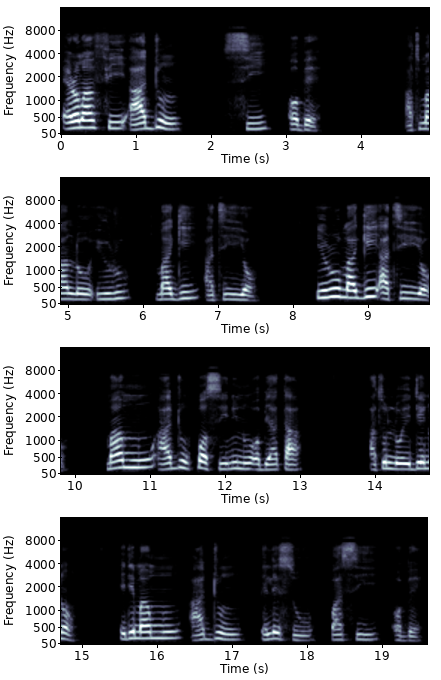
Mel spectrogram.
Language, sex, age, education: Yoruba, male, 30-45, tertiary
